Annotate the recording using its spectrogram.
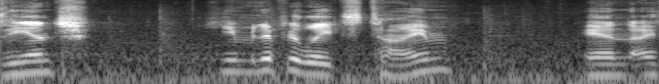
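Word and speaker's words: Tzeentch: There's the Zech, which it begins with a T, but I think it's pronounced Zench.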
